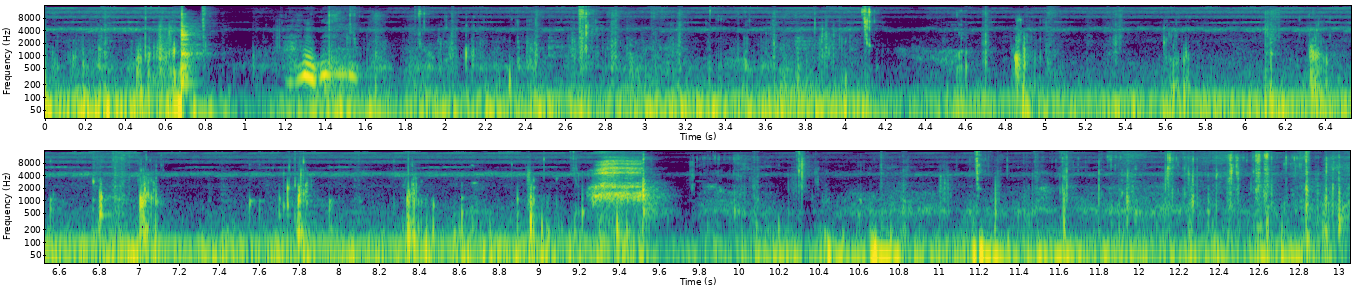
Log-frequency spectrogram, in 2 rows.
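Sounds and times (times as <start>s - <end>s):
chewing mouth sounds: 8.6s - 13.0s.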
